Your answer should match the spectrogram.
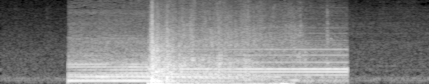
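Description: Edited-in car crash sound effect: a loud sustained tone with a sharp crash about a second in. It starts and cuts off abruptly.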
